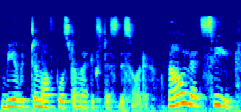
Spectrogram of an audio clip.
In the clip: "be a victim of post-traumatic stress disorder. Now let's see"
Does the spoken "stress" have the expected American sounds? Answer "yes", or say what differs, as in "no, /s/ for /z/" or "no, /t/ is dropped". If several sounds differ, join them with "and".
no, /ɹ/ is dropped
